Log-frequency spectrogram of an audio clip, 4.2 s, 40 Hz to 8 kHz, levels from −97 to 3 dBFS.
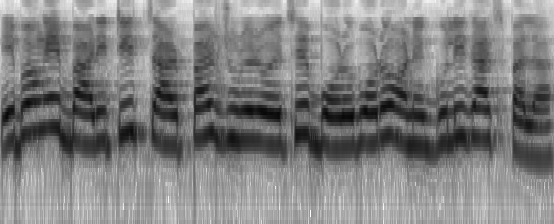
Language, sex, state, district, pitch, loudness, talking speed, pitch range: Bengali, female, West Bengal, Jhargram, 290 Hz, -11 LUFS, 185 wpm, 265-315 Hz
